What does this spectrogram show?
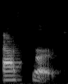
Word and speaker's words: effort: an effort to in everybody need to remember the pronunciation is effort at first okay it's not fought it's not f it's no fort is firt okay so everybody repeat by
